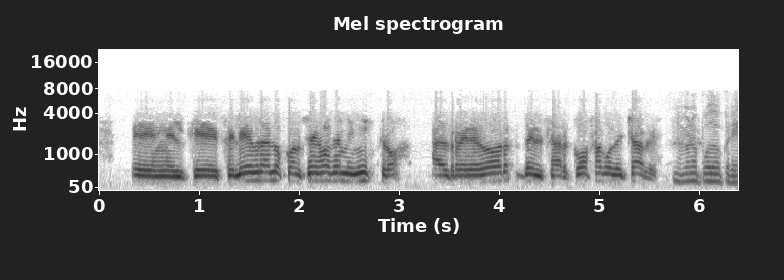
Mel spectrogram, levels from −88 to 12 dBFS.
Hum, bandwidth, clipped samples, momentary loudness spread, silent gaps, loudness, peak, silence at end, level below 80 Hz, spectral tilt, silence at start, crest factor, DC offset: none; 7 kHz; under 0.1%; 10 LU; none; -18 LUFS; -4 dBFS; 0 s; -70 dBFS; -4 dB/octave; 0.35 s; 14 dB; under 0.1%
